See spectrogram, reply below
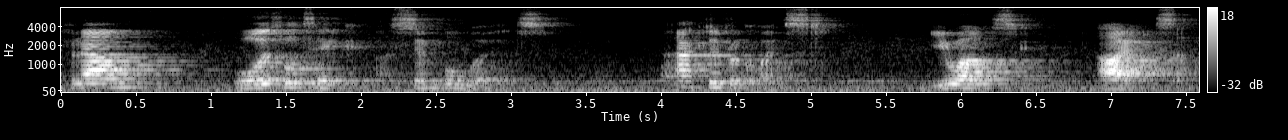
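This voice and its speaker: A man playing an ancient, menacing demon who patiently tempts with bargains, theatrical and drawn-out in an audio drama, with cavernous reverb on his voice. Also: on the high side, bright, forceful tone. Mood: coaxing. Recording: echoey cavernous reverb, distant, faint hiss.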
